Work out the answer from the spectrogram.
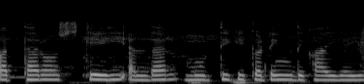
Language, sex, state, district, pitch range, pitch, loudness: Hindi, female, Bihar, Saharsa, 205-220 Hz, 215 Hz, -34 LUFS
